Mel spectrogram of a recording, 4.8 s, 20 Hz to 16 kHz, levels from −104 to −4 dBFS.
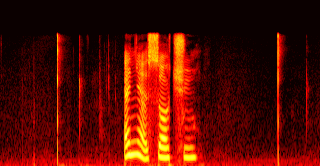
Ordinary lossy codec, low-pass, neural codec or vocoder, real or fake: none; 7.2 kHz; none; real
